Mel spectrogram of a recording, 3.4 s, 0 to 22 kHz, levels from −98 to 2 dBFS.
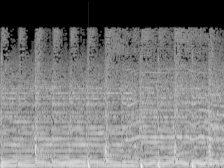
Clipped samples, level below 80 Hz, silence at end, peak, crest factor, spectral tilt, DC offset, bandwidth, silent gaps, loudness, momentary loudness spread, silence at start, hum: under 0.1%; -20 dBFS; 0 s; 0 dBFS; 14 dB; -4.5 dB/octave; under 0.1%; 11.5 kHz; none; -15 LUFS; 2 LU; 0 s; none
